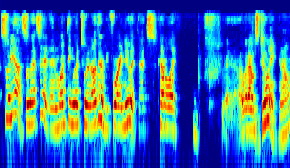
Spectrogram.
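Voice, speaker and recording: This speaker talks at a very fast pace with a Boston accent. The tone is animated and the intonation lively. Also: woman. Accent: New England (Boston area) American. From New England. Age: 60s. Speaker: decorative painter. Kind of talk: casual interview chat.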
